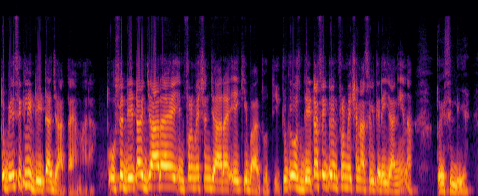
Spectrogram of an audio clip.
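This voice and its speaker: A man's voice: high-pitched, sing-song, fast talker, dull audio. A man with a Pakistani Urdu accent teaching a physics class, explaining with everyday examples and slipping into English for terms, on a cabled microphone. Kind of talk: classroom lecture video.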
